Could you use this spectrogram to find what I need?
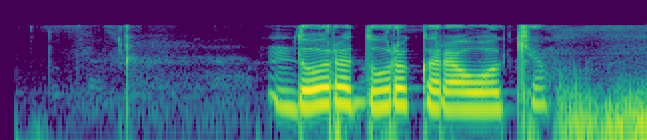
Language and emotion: Russian, neutral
